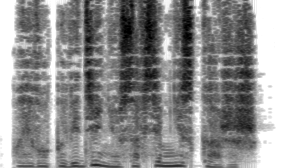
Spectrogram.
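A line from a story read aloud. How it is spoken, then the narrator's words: Annoyed mutter. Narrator (Russian): пробормотала Василиса, еще раз досадованная их с Фэшем размолвкой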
